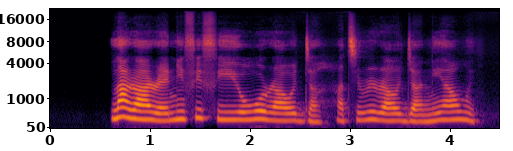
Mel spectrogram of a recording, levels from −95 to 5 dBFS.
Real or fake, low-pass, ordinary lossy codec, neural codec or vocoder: fake; none; none; autoencoder, 48 kHz, 32 numbers a frame, DAC-VAE, trained on Japanese speech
